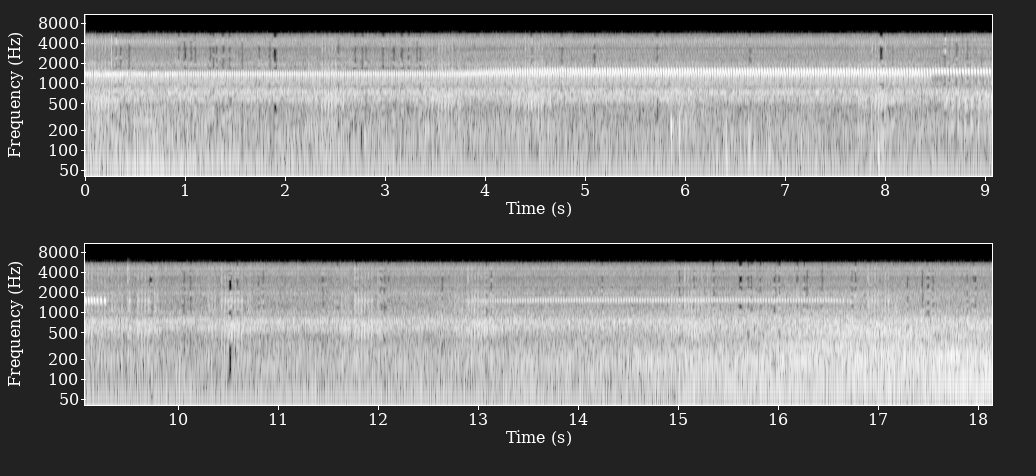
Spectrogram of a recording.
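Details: Frogs calling in spring at Mt Gretna during the mating season, their calls sending concentric circles across the water; a steady, high, sustained trill holds for several seconds, pauses, then resumes, with camera mechanism clicks beneath.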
